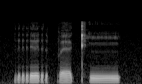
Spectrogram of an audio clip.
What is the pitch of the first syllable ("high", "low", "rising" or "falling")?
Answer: high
